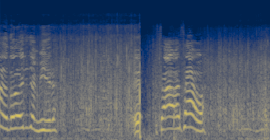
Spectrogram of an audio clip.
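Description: Steady rain falling, under a voice that calls out twice, in the first second and again near three seconds, with a single sharp click between.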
